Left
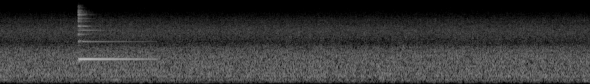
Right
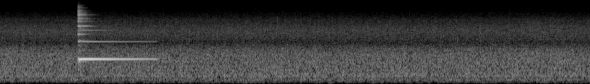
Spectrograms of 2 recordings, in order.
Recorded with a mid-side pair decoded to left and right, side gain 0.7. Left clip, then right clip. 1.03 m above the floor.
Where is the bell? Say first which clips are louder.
Right 8 dB; 25° right, 0.9 m.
